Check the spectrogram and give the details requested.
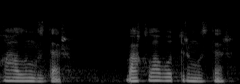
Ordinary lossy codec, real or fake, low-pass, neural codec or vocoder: none; real; none; none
